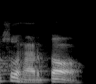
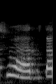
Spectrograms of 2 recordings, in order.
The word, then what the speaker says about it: Soeharto: Kalau kata Soeharto tadi kan pakai SOE, Pak. SOE. Iya, tapi dibacanya Su, Mbak.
